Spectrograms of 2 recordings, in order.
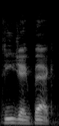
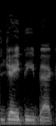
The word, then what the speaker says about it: JD Beck: Beck, which I, for the longest time, has been saying DJ Beck, not realizing it's J.D. Beck, because I'm just stupid.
